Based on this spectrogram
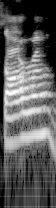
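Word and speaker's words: Starra: It, it's pronounced Stara, but like if someone from my hometown is named Starwell. We just say Star.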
